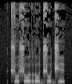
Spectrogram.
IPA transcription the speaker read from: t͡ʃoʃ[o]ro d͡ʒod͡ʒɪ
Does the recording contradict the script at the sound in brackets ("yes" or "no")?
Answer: no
